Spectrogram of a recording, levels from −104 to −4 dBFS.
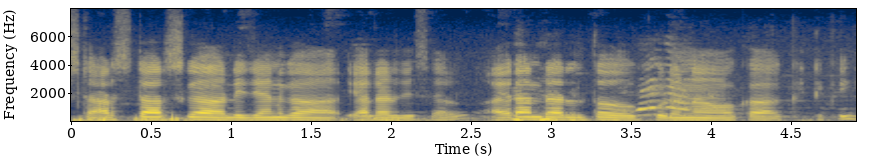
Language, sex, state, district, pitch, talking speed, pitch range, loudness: Telugu, male, Andhra Pradesh, Sri Satya Sai, 140 Hz, 160 wpm, 130-155 Hz, -17 LUFS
